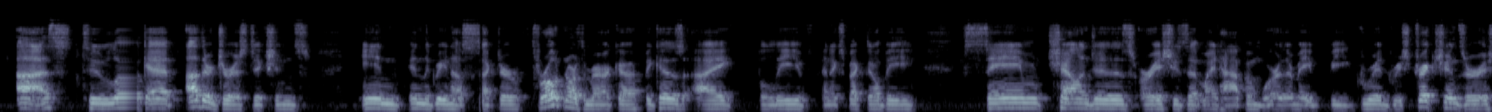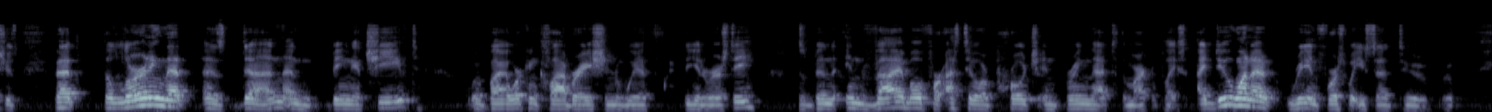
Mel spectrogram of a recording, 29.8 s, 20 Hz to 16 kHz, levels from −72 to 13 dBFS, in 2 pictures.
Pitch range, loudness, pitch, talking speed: 105-125 Hz, -24 LUFS, 110 Hz, 150 wpm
